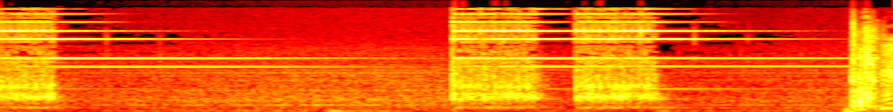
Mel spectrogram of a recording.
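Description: A loud telephone bell rings in short metallic bursts, two quick rings following an earlier one, with a lingering tone between them and a sharp clunk at the end; a phone call coming in at the offices of the Kelly Group Incorporated.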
